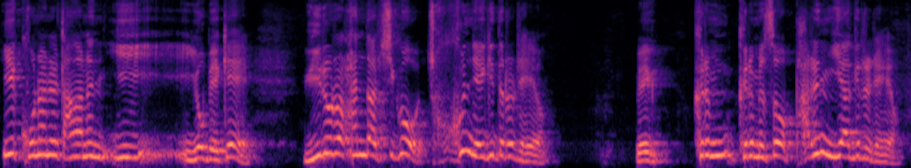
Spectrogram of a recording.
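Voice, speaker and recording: A man's voice: big pitch swings, unhurried. A man pastor preaching a sermon, telling a personal story with emotion and exhorting his congregation. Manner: emotional storytelling with vivid retold dialogue; exhorting and rising in pitch on key points.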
